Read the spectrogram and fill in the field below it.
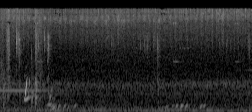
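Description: Short soft electronic blips sound in quick runs.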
